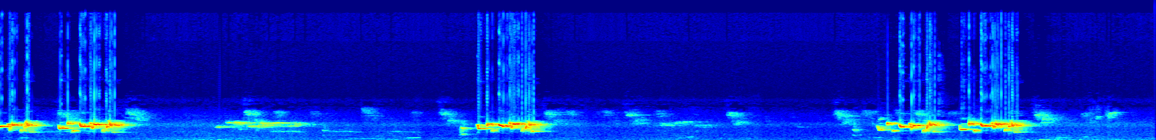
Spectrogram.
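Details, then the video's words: Bulbul from Diyala, recorded as a clean song for teaching young birds to sing: rich, warbled phrases in bursts about every four seconds, with softer whistled notes between them, over a low background rumble. "تغريد بلبل ديالى الاصيل لتخريج الافراخ"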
